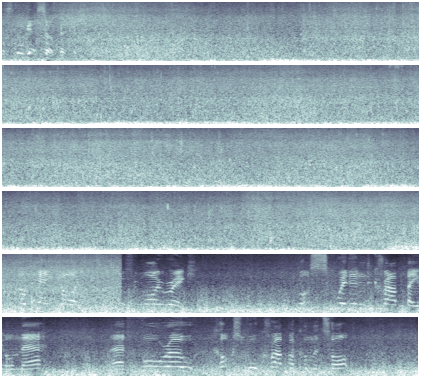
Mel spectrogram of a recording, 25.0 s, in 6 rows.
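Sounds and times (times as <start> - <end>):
waves breaking on rocks: 0.0 - 17.9
wind buffeting microphone: 0.0 - 25.0.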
